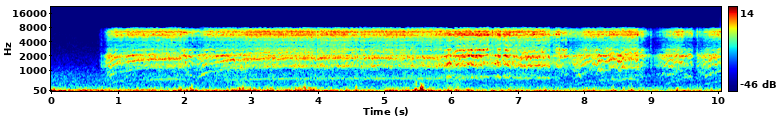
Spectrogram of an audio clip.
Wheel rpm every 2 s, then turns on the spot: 60, 140, 160, 170, 90.
none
